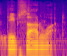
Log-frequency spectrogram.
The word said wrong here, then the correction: Deep Said What: Deep said what. – Right, because that's how it's spelled, S-A-I-D.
